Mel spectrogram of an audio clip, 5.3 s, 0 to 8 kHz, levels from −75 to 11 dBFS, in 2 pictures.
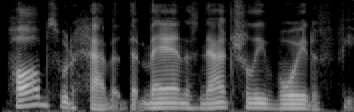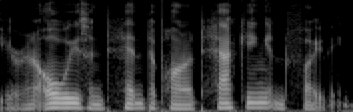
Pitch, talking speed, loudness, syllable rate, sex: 120 Hz, 205 wpm, -22 LUFS, 5.3 syllables/s, male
